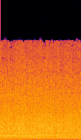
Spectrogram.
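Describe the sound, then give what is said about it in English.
A Ford Pinto car engine runs loud, its steady droning hum holding a strong pitch for a couple of seconds with no voices. “Pinto, a little carefree car to put a little kick in your life.”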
